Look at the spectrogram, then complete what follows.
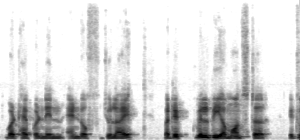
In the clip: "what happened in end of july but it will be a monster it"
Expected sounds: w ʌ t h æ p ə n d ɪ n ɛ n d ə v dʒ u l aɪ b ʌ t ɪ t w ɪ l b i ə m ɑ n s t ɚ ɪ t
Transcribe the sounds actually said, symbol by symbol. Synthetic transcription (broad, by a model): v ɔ t h æ p ə n d ɪ n ɛ n d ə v dʒ u l aɪ b ʌ t ɪ t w ɪ l b i ə m ɑ n s t ɚ ɪ t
